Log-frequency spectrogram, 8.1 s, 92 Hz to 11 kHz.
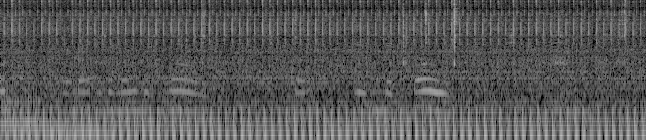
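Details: Honda Wave S 110 motorcycle engine at idle: sharp, hollow metallic knocking about two and a half per second over the idle; piston slap, piston replaced.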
